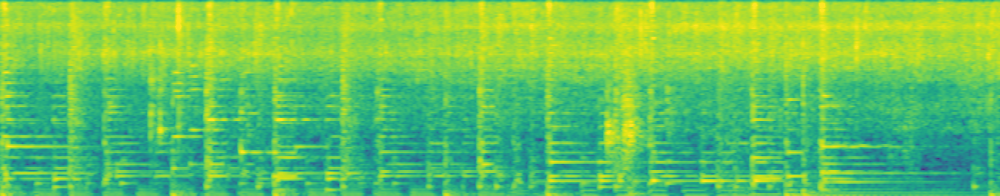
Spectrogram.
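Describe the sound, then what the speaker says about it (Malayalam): Prawns and sliced onions shallow frying in hot oil for a prawn roast, a close, steady loud sizzle with crackling bursts and occasional stirring clatter throughout. "ഈ എണ്ണയിൽ ഈ ചെമ്മീനും സവോളയും എല്ലാം കൂടെ ഒന്ന് ഷാലോ ഫ്രൈ ആകുന്നവരെ തീ കൂട്ടിയിട്ട് കൊടുക്കാം."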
